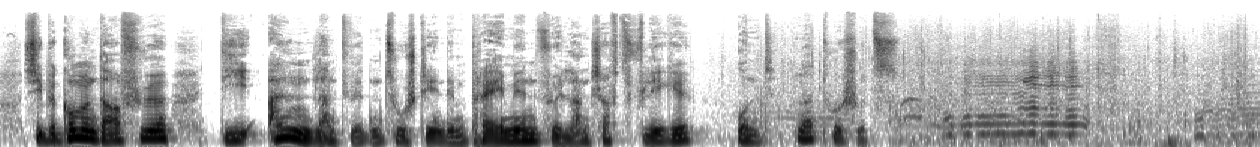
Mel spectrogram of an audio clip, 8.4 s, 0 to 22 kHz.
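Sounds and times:
faint noise: 0.0 - 8.4
speech: 0.2 - 6.8
grazing goats and sheep from a landscape conservation herd bleating: 5.0 - 8.4.

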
